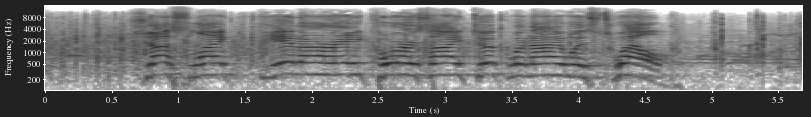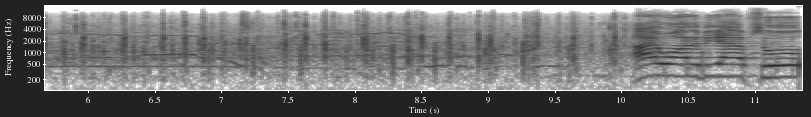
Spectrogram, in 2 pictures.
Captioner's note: applause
